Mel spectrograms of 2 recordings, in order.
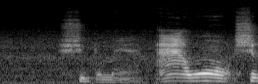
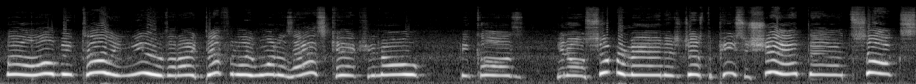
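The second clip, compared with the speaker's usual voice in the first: very high, loud squeaky character voice; squeaky high cartoon voice; 8 dB louder than usual. Vlogger ranting about Superman in a squeaky cartoon voice. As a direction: pitch way up and squawk it like a cartoon critter.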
